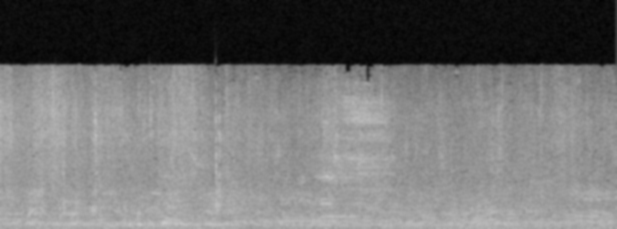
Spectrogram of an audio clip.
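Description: A large indoor crowd murmurs and chatters steadily.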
